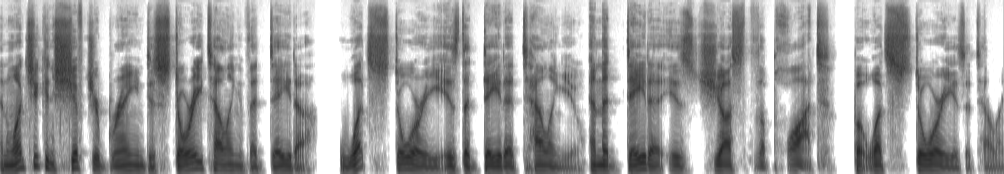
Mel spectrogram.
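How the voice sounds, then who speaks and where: A man with a normal speaking voice and an American accent, fairly low in pitch, moderate in pace, with ordinary pitch variation and big swings in loudness, on a very clean recording with a silent background and a dry, close sound with no echo. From US Midwest, small-town Ohio. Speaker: finance executive and consultant. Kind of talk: interview.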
